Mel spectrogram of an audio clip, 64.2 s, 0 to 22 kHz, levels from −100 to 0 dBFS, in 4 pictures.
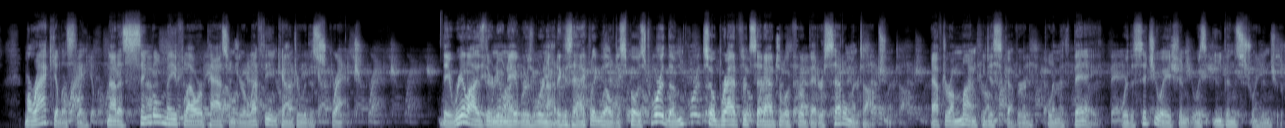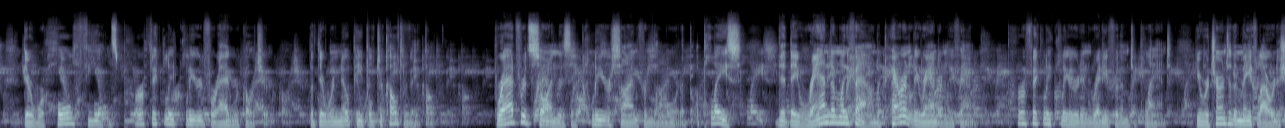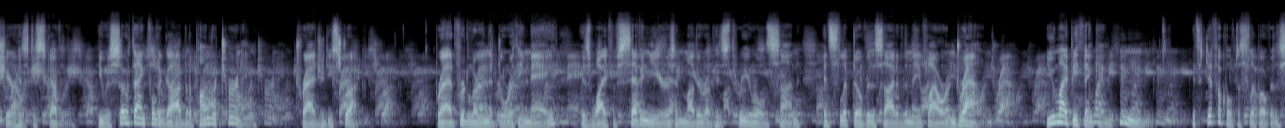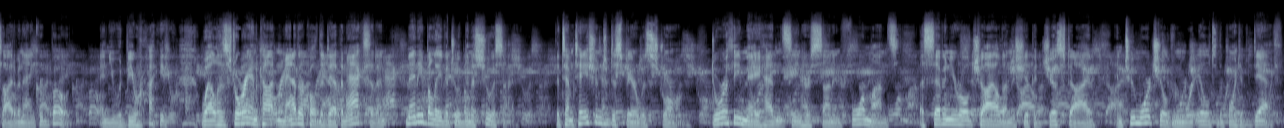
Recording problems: echo of what is said; strong; throughout; 450 ms later, 10 dB below the speech

